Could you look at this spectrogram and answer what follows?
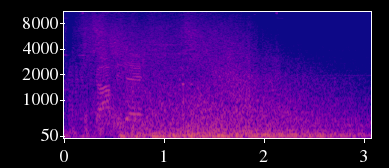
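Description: Weapons fire in the RogueTech mech combat game, a sustained rumbling barrage of booms and blasts that stays loud and dense throughout.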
